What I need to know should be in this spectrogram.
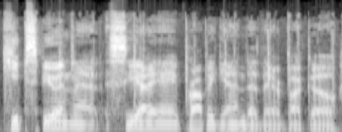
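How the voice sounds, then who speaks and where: A man's voice: low voice, lively intonation, normal speed, heavy background noise. A man playing a smug, condescending Marxist-Leninist arguing online with dry sarcasm in a satirical radio theater sketch. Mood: smug, patronizing.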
